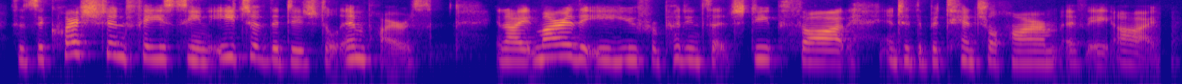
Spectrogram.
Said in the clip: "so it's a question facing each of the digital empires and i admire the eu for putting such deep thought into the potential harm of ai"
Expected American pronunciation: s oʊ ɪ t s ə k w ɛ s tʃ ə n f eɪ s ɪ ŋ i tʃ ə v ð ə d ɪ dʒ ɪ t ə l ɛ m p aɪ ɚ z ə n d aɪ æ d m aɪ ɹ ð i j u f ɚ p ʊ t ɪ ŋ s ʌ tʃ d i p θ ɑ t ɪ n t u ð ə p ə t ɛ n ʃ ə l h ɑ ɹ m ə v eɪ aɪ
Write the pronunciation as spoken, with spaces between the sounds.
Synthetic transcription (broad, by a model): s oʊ ɪ t s ə k w ɛ s tʃ ə n f eɪ s ɪ ŋ i tʃ ə v ð ə d ɪ dʒ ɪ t l ɛ m p aɪ ɚ z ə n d aɪ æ d m aɪ ɹ ð i j u f ɚ p ʊ t ɪ ŋ s ʌ tʃ d i p θ ɑ t ɪ n t u ð ə p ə t ɛ n ʃ l h ɑ ɹ m ə v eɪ aɪ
